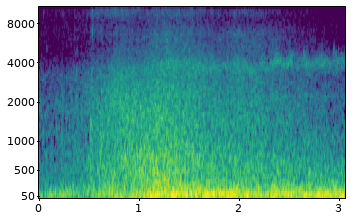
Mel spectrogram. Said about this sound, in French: Prise de son au bord de mer, ça demande beaucoup de temps sur place, quoi.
